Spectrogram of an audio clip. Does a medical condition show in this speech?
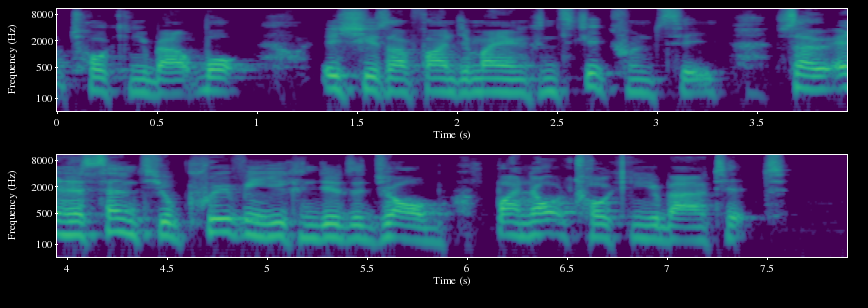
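Yes: cerebral palsy, mild; affects voice box.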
